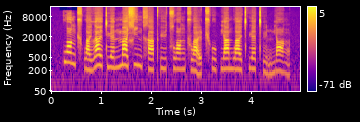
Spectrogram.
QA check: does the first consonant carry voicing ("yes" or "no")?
no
